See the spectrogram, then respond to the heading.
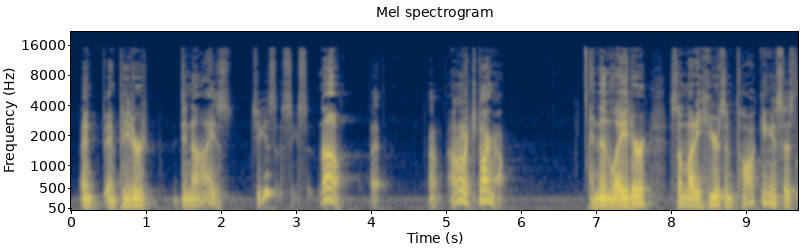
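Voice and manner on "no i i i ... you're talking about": higher, rushed and flustered; panicked denial. Retold or imitated. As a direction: blurt the denial fast to get away.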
